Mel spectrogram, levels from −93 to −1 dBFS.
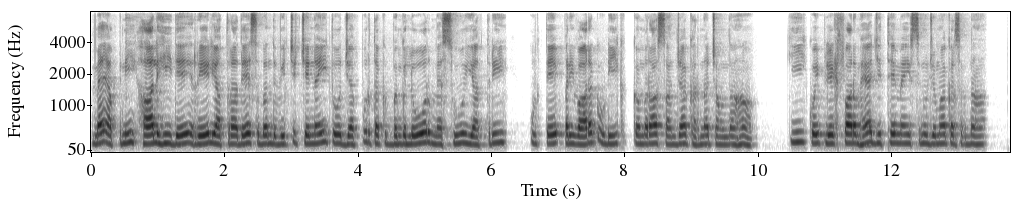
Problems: none marked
